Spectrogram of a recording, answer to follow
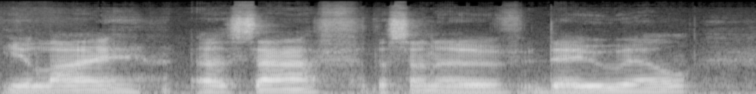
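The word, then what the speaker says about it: Deuel: asaf the son of daeu el that e is pronounced there deu dei ue el and so el the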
